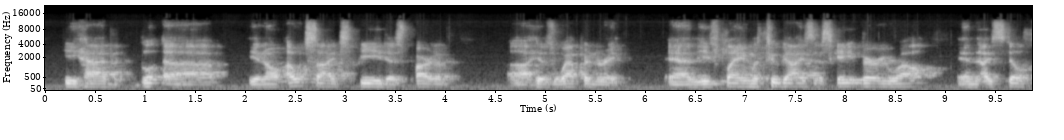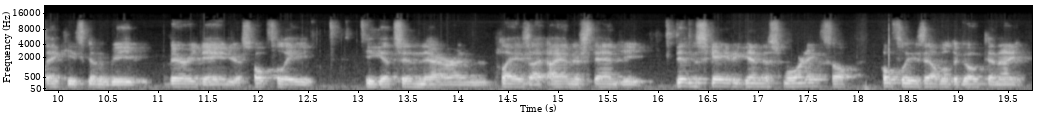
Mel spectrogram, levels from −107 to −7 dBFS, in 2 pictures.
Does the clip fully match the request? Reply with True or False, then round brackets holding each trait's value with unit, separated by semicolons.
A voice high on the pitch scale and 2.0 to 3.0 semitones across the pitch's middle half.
False (110 Hz; 2.7 semitones)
